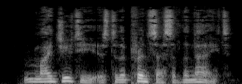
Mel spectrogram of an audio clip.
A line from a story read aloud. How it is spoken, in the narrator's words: Hammer said, in his usual calm voice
